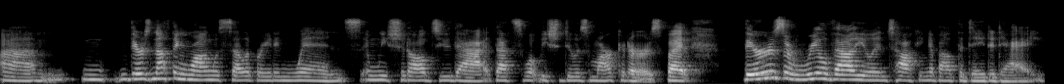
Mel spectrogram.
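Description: Here is a woman with an unremarkable speaking voice at a medium pitch. She talks at a moderate pace with ordinary pitch variation. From rural Massachusetts, US. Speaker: higher education marketing consultant. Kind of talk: podcast interview.

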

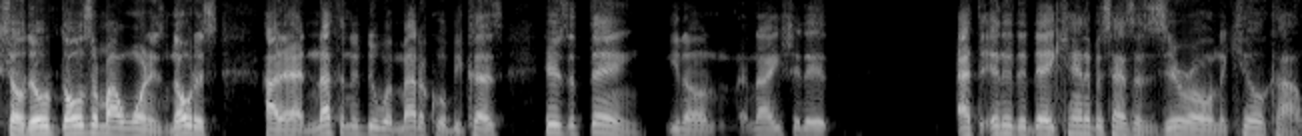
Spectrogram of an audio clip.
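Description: Over a very clean, silent background with a dry, close sound and no echo, a man with an American accent talks fairly quickly in an ordinary speaking voice, at a medium pitch with ordinary pitch variation. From New Jersey, Trenton. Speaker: cannabis advocate and army veteran. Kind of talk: interview conversation.

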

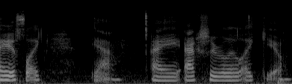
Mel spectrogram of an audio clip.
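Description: A loud woman at a moderate pace with fairly even intonation. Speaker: podcast co-host. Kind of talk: casual chat.

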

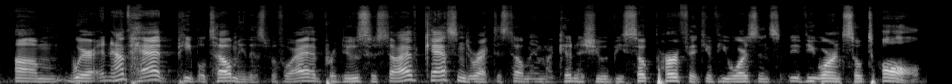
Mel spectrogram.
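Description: With an American accent, a man talks at a fairly quick pace with hardly any pauses, his fairly high voice bright and sharp, showing ordinary pitch variation and big swings in loudness. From New York City. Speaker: circus ringmaster and performer. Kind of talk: casual interview chat.

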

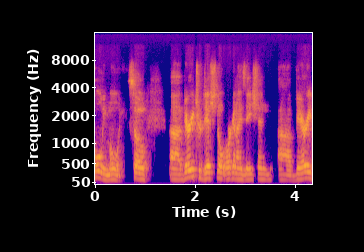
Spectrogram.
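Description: Medium pitch from a male speaker. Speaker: chief information officer. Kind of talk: casual interview conversation. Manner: fast talker; excitable.

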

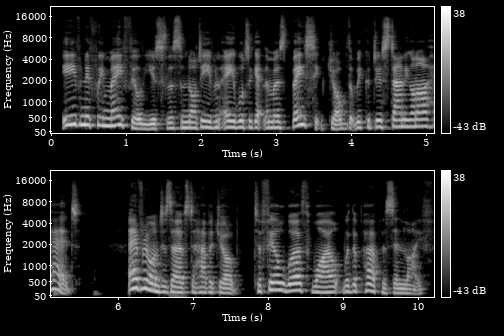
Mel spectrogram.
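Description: With an English accent, a woman speaks at a fairly quick pace with very wide pitch swings on a very clean recording with a silent background. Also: medium pitch for a woman. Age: 60s. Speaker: podcast host. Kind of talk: solo monologue.

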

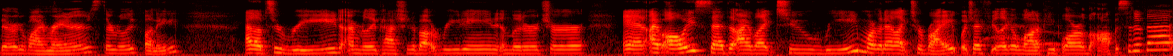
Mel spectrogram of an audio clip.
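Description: Speaking with an American accent, a woman has a plain, everyday voice at medium pitch. She talks at a fairly quick pace with ordinary pitch variation. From US South, West Tennessee. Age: young. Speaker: college student. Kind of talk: casual chat.

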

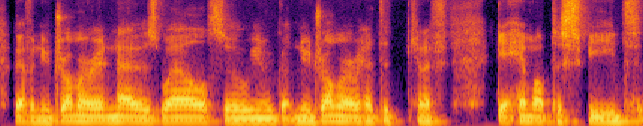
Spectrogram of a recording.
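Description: A man with a Scottish accent talks very fast in a dark, mellow tone at a fairly low pitch. His loudness stays very even and his intonation monotone and flat. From Scotland, Edinburgh. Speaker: metal musician. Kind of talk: casual interview.

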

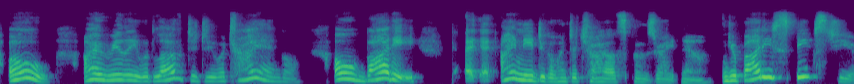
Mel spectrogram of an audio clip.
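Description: Against a quiet background, a woman with a fairly high pitch and vocal fry speaks at a fairly slow pace, her pitch swinging very widely. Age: 70s. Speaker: yoga teacher. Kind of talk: casual chat. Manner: animated.

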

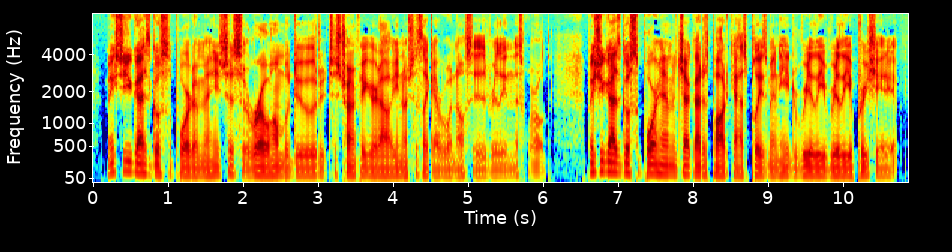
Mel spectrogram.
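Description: This voice has an American accent, a dark, mellow tone and ordinary pitch variation. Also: man. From Stockton, California. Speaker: podcast host. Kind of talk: casual chat.

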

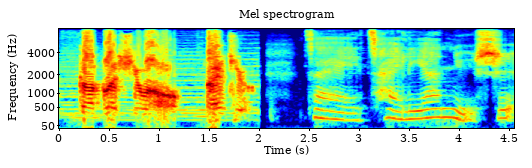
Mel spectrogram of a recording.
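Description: The delivery has a solemn tone, and the recording is very clean with a silent background. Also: woman. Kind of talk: poem performed, devotional reading aloud; personal tribute and remembrance. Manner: solemn, lyrical, measured, reverent.

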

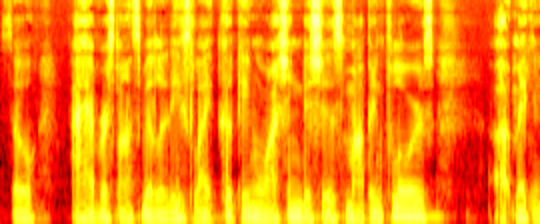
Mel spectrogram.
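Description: This man has a very deep, low pitch and a dark, mellow tone. He speaks in a flat monotone at a moderate pace. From Florida, Riviera Beach. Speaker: state senator. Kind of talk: interview.

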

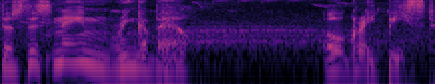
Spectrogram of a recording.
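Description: Here is a put-on character voice at a fairly slow pace. Background noise is clearly heard. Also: man, fairly high pitch for a man. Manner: ingratiating, self-assured.

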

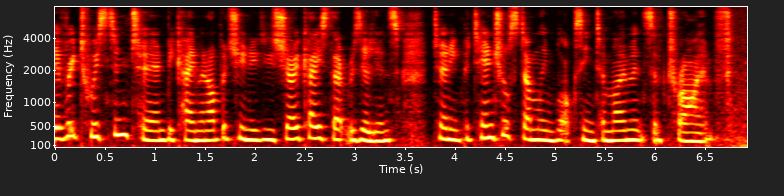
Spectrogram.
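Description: Her medium-pitched voice carries an Australian accent as the woman speaks. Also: ordinary pitch variation, fairly quick pace. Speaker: podcast host, small business owner. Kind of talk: scripted monologue. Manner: fluent, talkative.

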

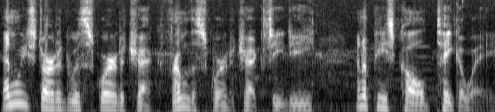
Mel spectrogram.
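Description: A man speaks at a moderate pace with a fairly high pitch. It is a normal speaking voice. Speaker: radio host. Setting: radio studio broadcast. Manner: smooth, even, polished broadcaster delivery; brisk, rattling off track and album titles.

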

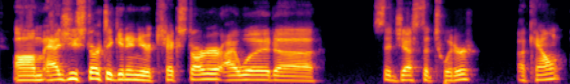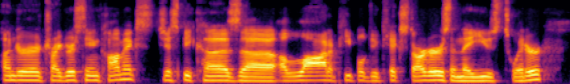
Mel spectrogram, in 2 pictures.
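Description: Over a quiet background, a man with a plain, everyday voice speaks at a moderate pace and medium pitch, his intonation fairly even. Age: 40s. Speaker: comic book interview host and indie comic creator. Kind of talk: casual interview chat.

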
